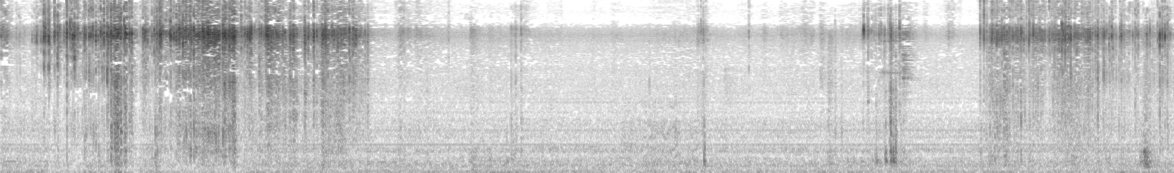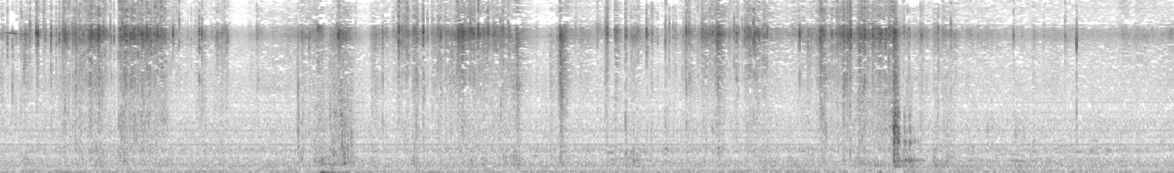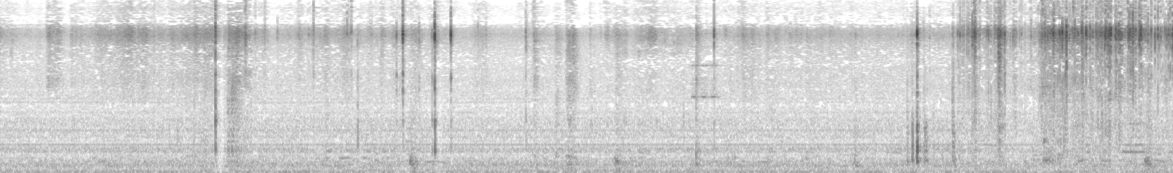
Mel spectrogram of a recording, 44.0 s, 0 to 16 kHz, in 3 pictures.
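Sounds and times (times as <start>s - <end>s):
plastic wrapping crinkling: 0.0s - 4.7s, 12.2s - 27.4s, 41.2s - 44.0s.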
